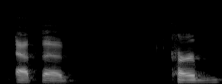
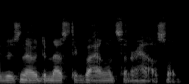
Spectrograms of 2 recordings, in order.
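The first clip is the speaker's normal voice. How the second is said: usual speaking voice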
